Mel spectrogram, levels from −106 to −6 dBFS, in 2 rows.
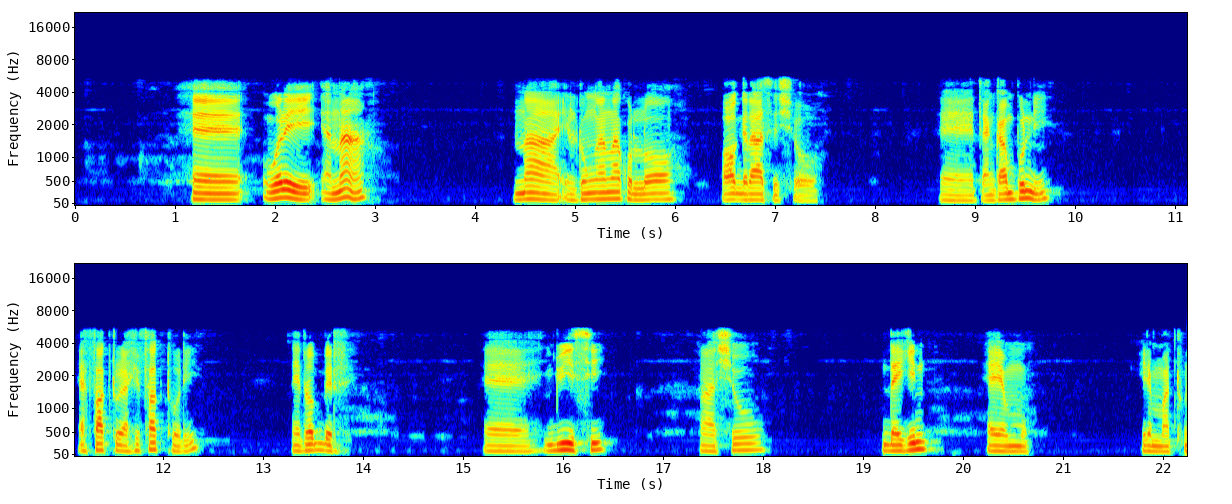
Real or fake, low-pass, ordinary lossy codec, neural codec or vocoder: real; 5.4 kHz; none; none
